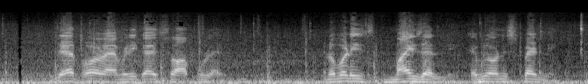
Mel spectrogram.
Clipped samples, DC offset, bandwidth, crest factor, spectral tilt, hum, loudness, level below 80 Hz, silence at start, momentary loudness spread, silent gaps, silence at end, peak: under 0.1%; under 0.1%; 12 kHz; 14 dB; -5.5 dB/octave; none; -16 LUFS; -24 dBFS; 0 s; 10 LU; none; 0 s; -2 dBFS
